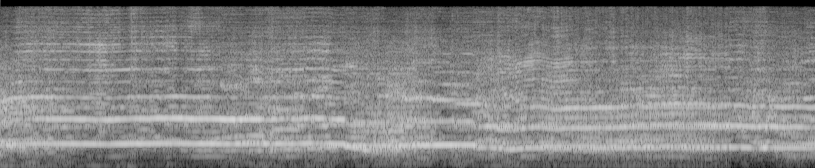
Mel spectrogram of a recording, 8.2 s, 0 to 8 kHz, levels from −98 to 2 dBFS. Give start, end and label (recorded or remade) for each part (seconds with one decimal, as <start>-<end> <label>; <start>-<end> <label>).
0.0-5.2 remade; 5.2-7.3 recorded; 7.3-8.2 remade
